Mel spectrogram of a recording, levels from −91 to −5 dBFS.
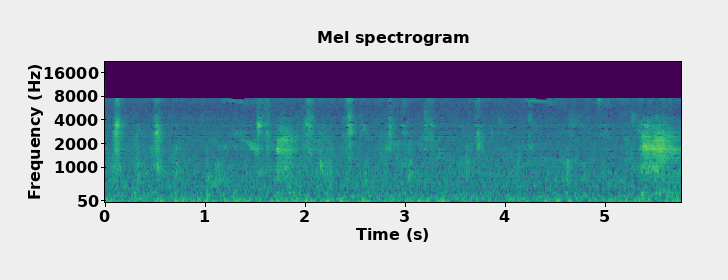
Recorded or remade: remade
